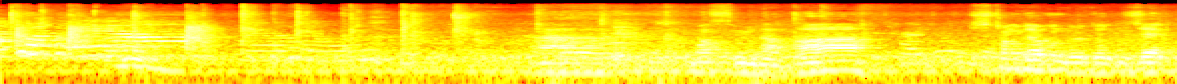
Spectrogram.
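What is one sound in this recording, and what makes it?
Young men and women chat and laugh around a table.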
